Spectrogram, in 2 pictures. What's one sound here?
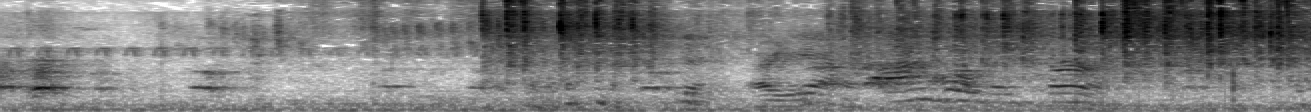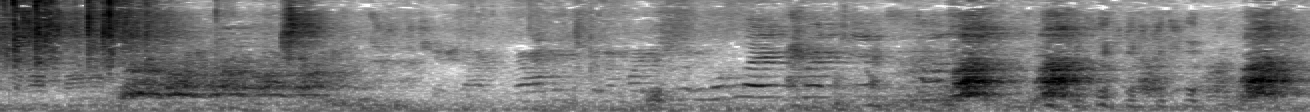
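An older man shouts commands to a dog outdoors.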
